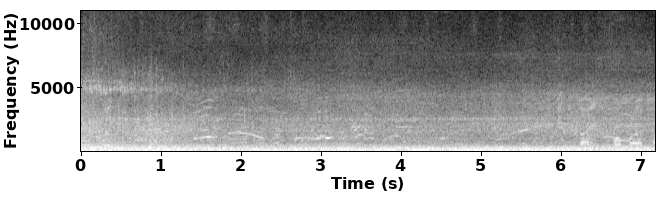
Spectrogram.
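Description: Off-road trucks' engines rumble as they drive over dirt.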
